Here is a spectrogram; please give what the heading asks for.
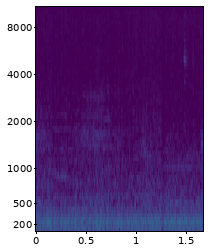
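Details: GENMAX 9000ied generator carrying about 3,000–3,300 W of household load (two freezers, two refrigerators, well pump) on a grid-down test: steady, even engine hum at constant pitch with no surging, misses or knocks; running comfortably under load.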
